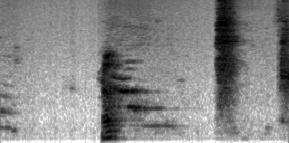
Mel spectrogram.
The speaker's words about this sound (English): Sorry, my cat is having an issue. I'll get to you in a second.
